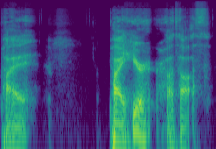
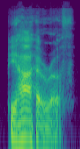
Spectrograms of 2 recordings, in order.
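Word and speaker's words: Pi-hahiroth: Then the Lord said to Moses, "Tell the people of Israel to turn back and encamp in front of Pi Hirathoth between Migdol and the sea in front of Baal-zephon.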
